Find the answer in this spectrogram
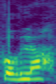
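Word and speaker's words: Köhler: वेहाइमर भी आप कहीं जगह पढ़ेंगे, फिर वुल्फगांग क्योलर, इनका प्रोनाउंसिएशन आप कोहला भी पढ़ेंगे, और उसके बाद हमारे पास आ जाते हैं कुर्ट कोफका।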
